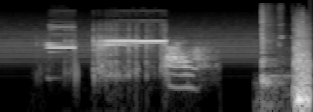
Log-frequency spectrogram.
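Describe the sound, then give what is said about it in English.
An apartment intercom buzzer sounds in two harsh, electronic bursts, a short one and then a longer steady buzz, followed by a brief crackly burst of noise, as a resident buzzes a visitor up to the apartment. “The voice buzzes her up.”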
